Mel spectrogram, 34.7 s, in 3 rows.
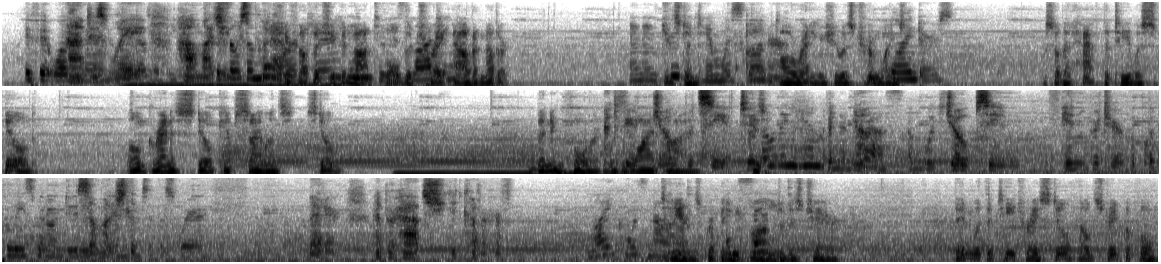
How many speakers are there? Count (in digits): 5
